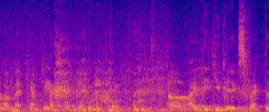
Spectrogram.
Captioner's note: laughter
